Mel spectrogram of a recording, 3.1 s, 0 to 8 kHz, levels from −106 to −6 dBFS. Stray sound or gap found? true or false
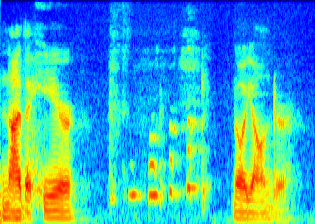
true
